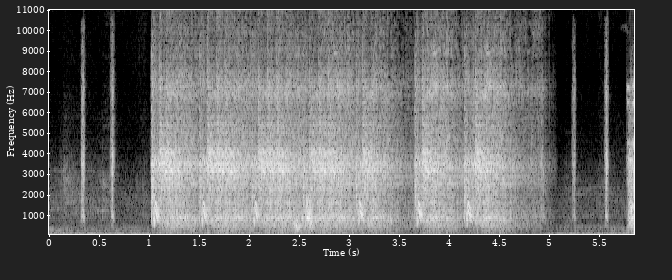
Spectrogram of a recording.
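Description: Game arrows whoosh and strike enemies in quick bursts.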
